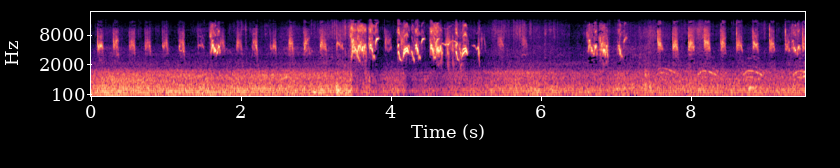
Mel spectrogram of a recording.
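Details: A group of sparrows visits a shrine to get food, 12 February 2021: fast repeated high chirps, a noisy chattering burst midway, then steady chirping again.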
